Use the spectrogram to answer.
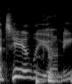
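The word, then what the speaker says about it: Téa Leoni: Taya Leone, is that how you say her name? Taya? Yeah, Taya Leone.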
